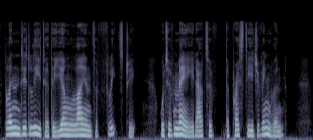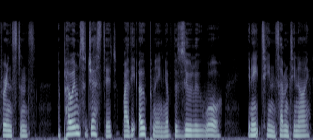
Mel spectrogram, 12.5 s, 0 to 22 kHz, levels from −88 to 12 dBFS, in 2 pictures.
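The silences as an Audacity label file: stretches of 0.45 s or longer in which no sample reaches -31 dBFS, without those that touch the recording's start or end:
2.660000	3.220000	silence
5.640000	6.310000	silence
6.790000	7.420000	silence
10.640000	11.230000	silence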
